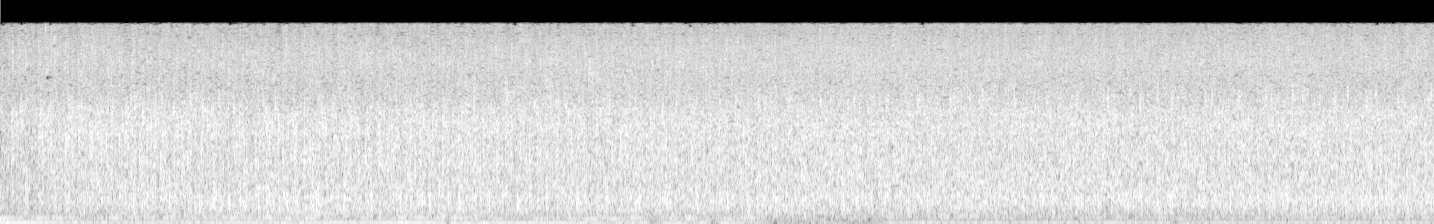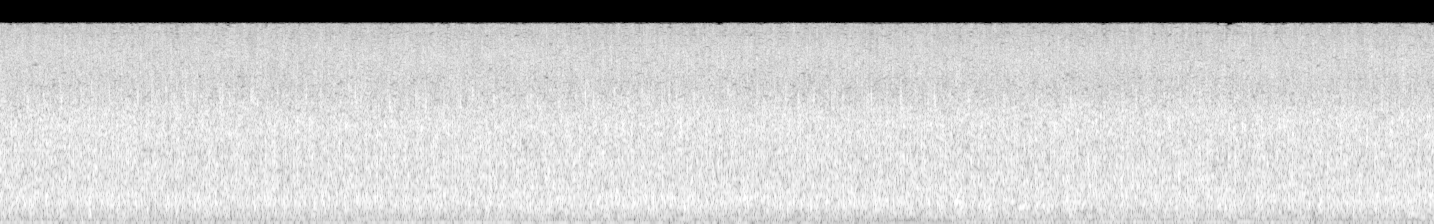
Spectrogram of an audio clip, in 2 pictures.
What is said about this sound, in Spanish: Permítanme ir de nuevo a la Policía Nacional. Lo aplauden a esta hora.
